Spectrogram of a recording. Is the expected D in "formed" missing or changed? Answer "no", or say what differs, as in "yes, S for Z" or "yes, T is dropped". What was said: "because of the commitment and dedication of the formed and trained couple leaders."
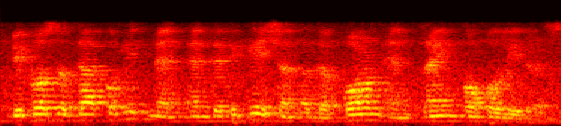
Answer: yes, D is dropped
